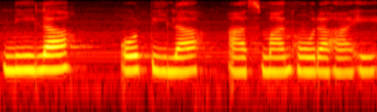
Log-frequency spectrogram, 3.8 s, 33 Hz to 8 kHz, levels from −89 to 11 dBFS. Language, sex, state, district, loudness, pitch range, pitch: Hindi, female, Madhya Pradesh, Bhopal, -18 LUFS, 240-260 Hz, 250 Hz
